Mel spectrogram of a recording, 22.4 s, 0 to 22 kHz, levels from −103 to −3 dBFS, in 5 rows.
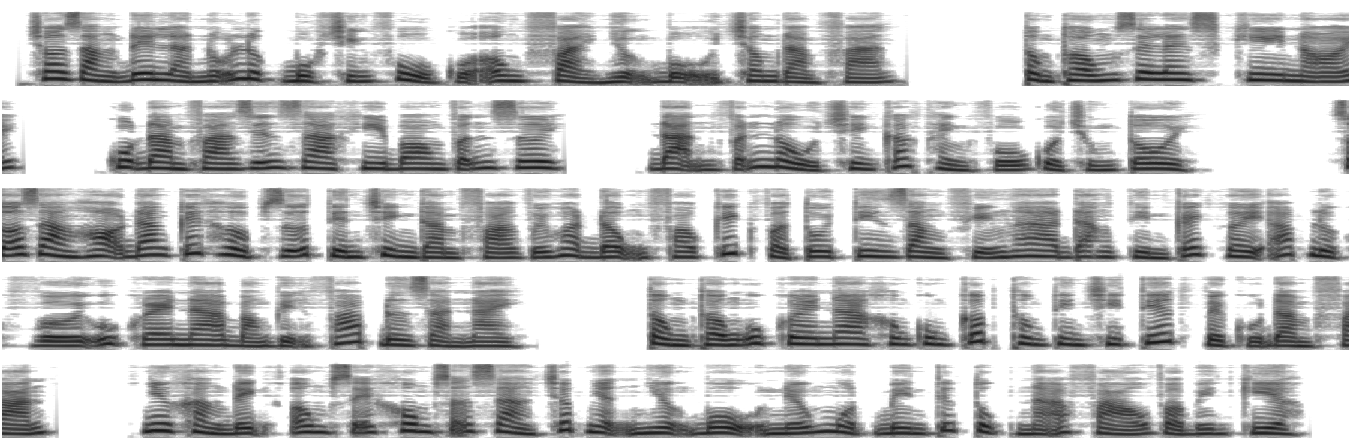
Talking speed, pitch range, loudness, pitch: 300 wpm, 230-300 Hz, -21 LUFS, 260 Hz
